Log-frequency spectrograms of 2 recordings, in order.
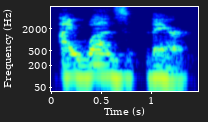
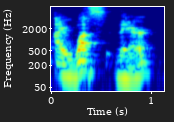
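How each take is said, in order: First: Was ends in a buzzing voiced z sound. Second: Was ends in a hissing voiceless s sound. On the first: The speaker calls it right. "sino I was there" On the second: The speaker calls it wrong. "No I was there"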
